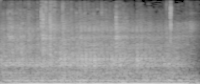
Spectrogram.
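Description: A loud, steady low mechanical hum, like an engine running at idle, that cuts off abruptly near the end.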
